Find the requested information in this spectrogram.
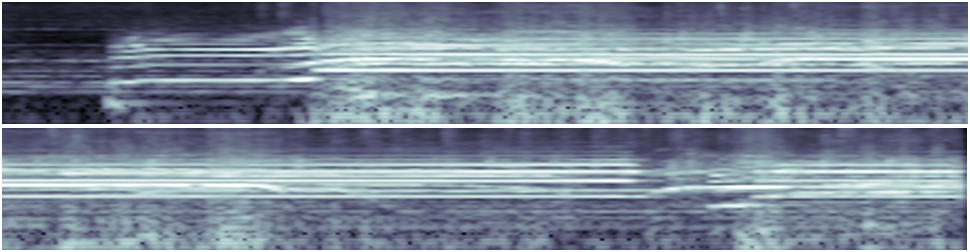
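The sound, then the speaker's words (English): An audience at a prayer meeting lifts up a shout, erupting in loud, sustained shouting and cheering, a dense roar of many voices lasting several seconds, with bright held organ-like tones swelling and bending above the crowd. “Y'all ready to lift up a shout with me one more time?”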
